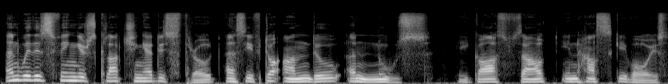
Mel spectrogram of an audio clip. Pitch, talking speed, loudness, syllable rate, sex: 130 Hz, 180 wpm, -16 LUFS, 4.3 syllables/s, male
